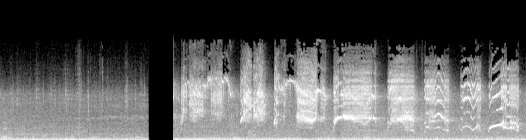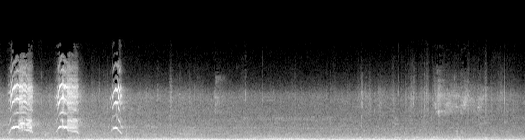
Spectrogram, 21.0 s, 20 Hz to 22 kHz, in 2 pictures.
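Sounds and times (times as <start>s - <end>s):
baby monkey screaming: 3.6s - 13.1s.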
